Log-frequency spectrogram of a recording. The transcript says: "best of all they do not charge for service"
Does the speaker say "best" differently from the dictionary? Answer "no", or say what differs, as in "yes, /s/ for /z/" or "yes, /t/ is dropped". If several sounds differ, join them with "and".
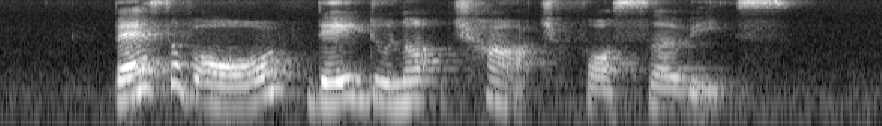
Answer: no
